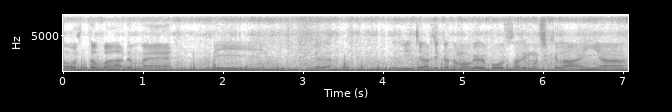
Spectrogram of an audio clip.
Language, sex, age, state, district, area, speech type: Punjabi, male, 18-30, Punjab, Muktsar, urban, spontaneous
